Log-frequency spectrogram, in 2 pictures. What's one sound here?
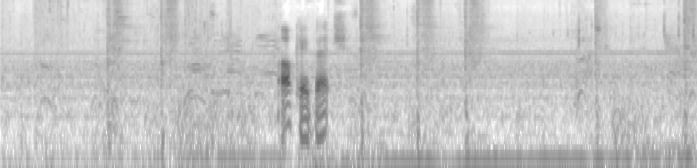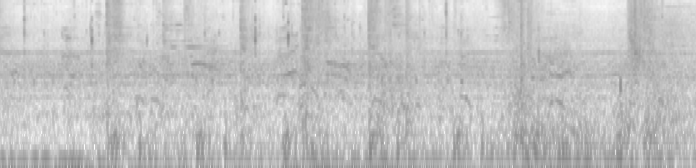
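Swords clash and clang against shields in quick, repeated blows.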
